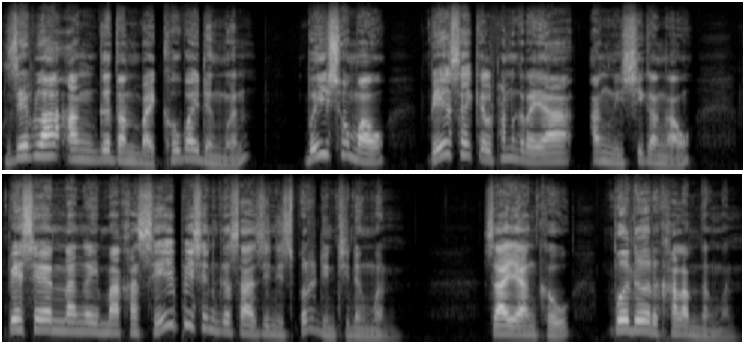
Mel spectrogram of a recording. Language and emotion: Bodo, surprised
